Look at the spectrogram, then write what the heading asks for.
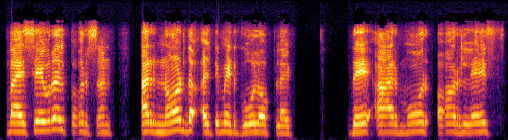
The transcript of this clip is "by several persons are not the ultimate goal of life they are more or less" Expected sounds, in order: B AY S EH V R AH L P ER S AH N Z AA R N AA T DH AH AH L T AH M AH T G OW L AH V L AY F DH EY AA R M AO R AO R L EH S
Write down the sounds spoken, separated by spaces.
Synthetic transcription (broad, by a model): B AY S EH V R AH L P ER S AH N AA R N AA T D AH AH L T AH M AH T G OW L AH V L AY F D EY AA R M AO R AO R L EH S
